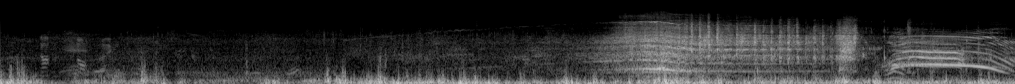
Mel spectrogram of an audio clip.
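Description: Electric RC speed-run car running down a wet runway: its motor whine climbs steadily in pitch as it accelerates. It then passes close with a burst of hissing spray as it hits a puddle, the whine falling in pitch as it goes by.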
